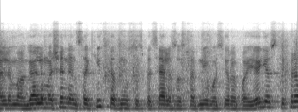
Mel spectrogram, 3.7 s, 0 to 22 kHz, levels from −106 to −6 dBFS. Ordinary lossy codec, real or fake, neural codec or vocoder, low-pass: Opus, 32 kbps; real; none; 7.2 kHz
